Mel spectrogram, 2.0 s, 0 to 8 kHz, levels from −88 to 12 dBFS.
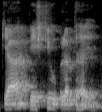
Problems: echo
